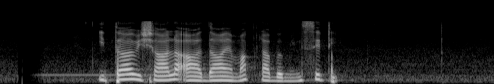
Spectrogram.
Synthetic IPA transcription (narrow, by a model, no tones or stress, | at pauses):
it̪aːʋiʃaːlɐʔaːd̪aːjɐmɐklabəminsiʈi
